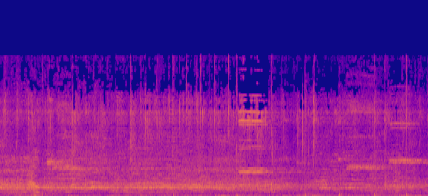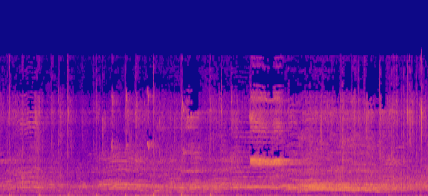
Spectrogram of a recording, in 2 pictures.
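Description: Volleyballs hitting hands and thudding on a hardwood court at irregular intervals, under a steady hubbub of voices that echoes in a large hall, with a few brief high squeaks.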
